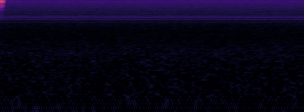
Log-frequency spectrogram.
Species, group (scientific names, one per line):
Phaneroptera falcata
Orthoptera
